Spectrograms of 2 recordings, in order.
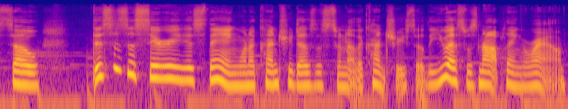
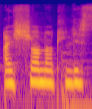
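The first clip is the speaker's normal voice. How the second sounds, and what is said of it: Put-on Russian accent. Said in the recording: “let me not do no Russian accent. I'm struggling.”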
